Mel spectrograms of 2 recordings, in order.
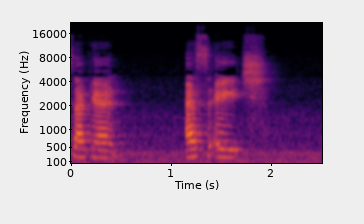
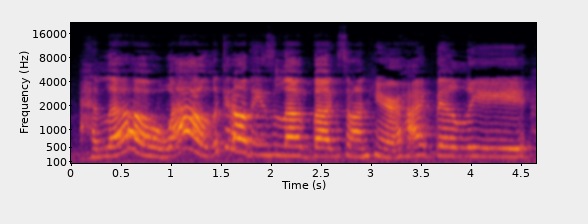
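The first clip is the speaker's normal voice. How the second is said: wowed and gushing, louder and lifted; excited greeting; 3 semitones higher, 8 dB louder than usual. Real, not acted. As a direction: greet arriving viewers with a big burst of excitement. Greeting viewers joining a livestream.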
